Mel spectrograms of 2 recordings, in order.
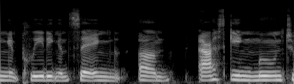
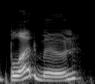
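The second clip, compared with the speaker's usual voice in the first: normal talking voice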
